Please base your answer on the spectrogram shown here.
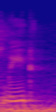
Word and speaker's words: Lied: ulsan lead and yes when I read it I thought it said line you can't find me a spell led but it's said pronounced lead there you go what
